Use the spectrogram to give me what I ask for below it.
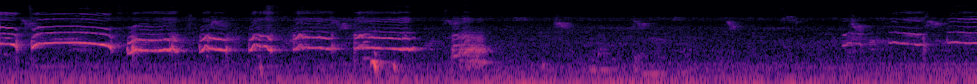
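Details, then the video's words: Puppies whine and cry in a rapid series of bent, tonal calls for the first four seconds, then quieter with scattered fainter whimpers and a final burst of crying. "Puppies crying"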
